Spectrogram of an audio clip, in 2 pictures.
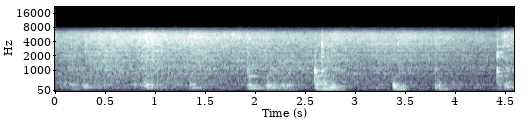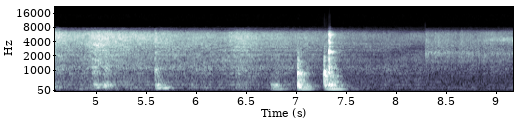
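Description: Tomato purée sizzling as it fries in hot oil and spices in a kadhai, stirred with a slotted spatula that scrapes and knocks against the pan. The sizzle is loudest at first and dies down over the seconds, with a pair of sharper knocks near the end.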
